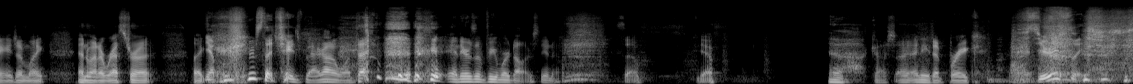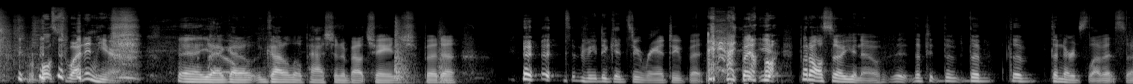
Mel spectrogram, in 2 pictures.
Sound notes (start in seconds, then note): 16.7 laughing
